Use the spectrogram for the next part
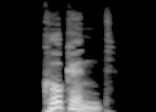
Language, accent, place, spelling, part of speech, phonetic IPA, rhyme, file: German, Germany, Berlin, kuckend, verb, [ˈkʊkn̩t], -ʊkn̩t, De-kuckend.ogg
- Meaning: present participle of kucken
